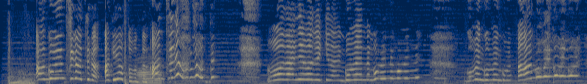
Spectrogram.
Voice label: 焦りボイス; マイクラ

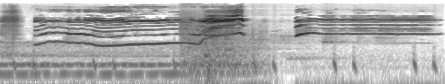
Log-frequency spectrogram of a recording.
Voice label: ビビリボイス; Flashpoint Ultimate 13; TheHouse

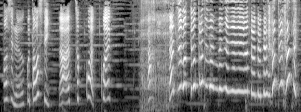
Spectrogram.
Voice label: 焦りボイス; マイクラ

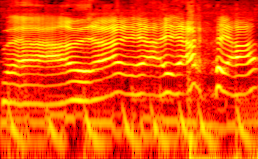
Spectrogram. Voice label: 幼児退行, 情けない声

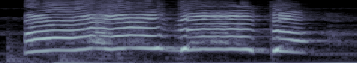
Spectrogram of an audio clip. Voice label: ビビリボイス; Flashpoint Ultimate 13; TheHouse

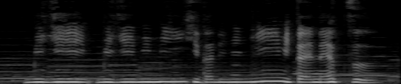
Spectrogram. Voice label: 右耳～左耳～; 初配信

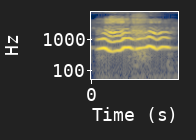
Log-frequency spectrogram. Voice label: ヘタレボイス; Flashpoint Ultimate 13; TheHouse

